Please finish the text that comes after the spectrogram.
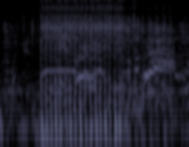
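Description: Rapid automatic gunfire in Call of Duty: WWII, a burst of about a dozen evenly spaced shots lasting around a second, fairly faint and distant, followed by softer background game noise.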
